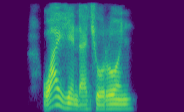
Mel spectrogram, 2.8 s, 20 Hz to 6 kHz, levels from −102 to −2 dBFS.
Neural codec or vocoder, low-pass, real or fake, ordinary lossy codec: codec, 24 kHz, 1.2 kbps, DualCodec; 5.4 kHz; fake; MP3, 48 kbps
